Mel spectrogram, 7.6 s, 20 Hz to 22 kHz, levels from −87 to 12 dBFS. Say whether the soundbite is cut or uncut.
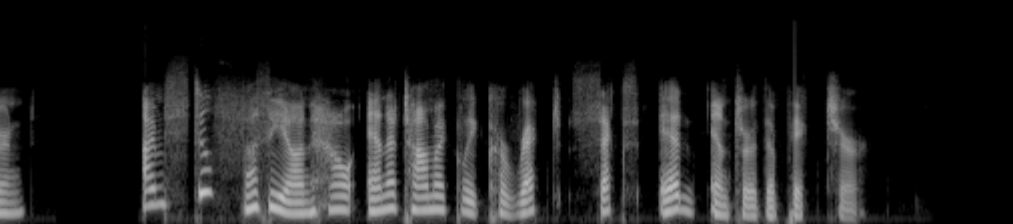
cut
